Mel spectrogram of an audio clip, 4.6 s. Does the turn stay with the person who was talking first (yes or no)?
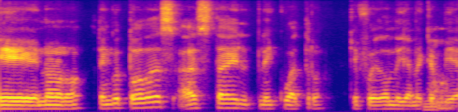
yes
